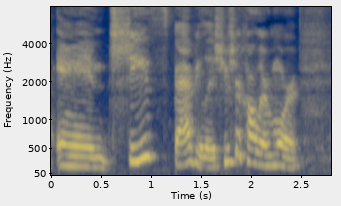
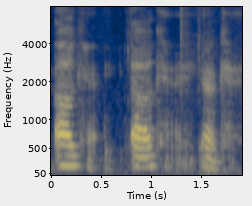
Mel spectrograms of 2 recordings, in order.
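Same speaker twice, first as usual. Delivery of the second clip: resigned producers; 5 semitones lower, 6 dB quieter than usual. Retold or imitated. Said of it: "they were like".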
